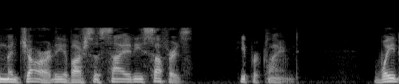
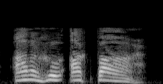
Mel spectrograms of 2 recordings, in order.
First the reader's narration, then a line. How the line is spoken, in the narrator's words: at the top of his lungs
